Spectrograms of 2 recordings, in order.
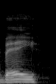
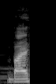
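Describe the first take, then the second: First: The vowel sounds like the one in 'bay'. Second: The vowel sounds like the one in 'bye'. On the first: The speaker calls it right. "Not bye, bay" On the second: The speaker calls it wrong. "You don't pronounce that word bye"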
